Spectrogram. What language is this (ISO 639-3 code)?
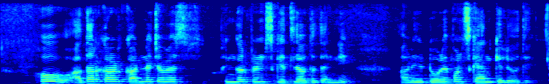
mar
